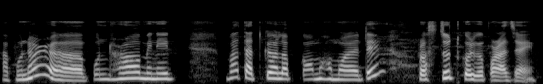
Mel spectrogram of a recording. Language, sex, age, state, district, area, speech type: Assamese, female, 30-45, Assam, Dibrugarh, urban, spontaneous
